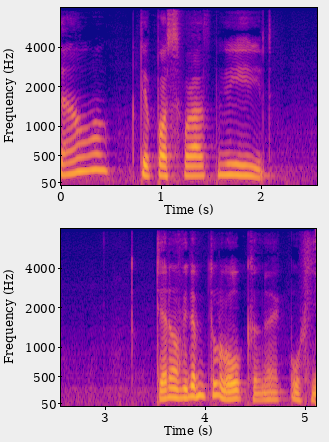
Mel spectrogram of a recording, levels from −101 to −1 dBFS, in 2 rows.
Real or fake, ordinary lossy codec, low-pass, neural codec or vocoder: fake; none; none; codec, 16 kHz, 1 kbps, FunCodec, trained on LibriTTS, 50 frames a second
